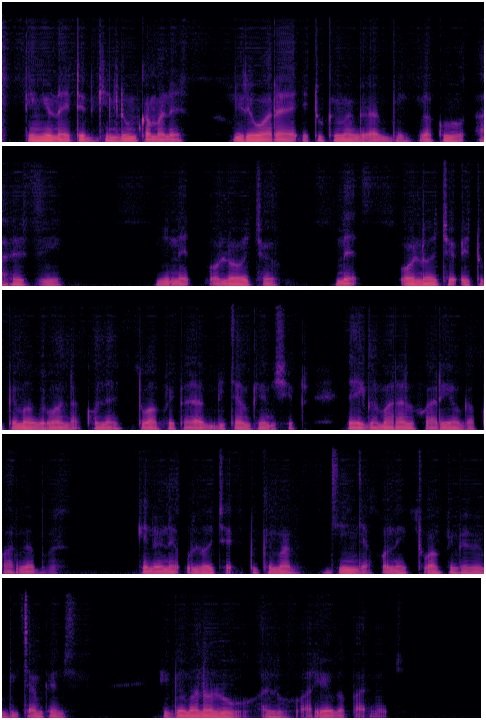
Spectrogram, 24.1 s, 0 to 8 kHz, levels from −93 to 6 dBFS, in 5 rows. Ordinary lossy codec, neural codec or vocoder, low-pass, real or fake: none; codec, 16 kHz, about 1 kbps, DyCAST, with the encoder's durations; 7.2 kHz; fake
